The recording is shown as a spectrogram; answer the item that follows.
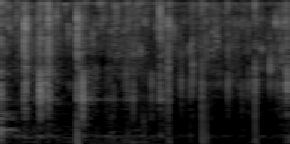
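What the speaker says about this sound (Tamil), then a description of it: "நல்லா எண்ணெய் சுடாதுன்னு கடுகு, கருவேப்பிலை எல்லாம் போட்டு" Mustard seeds and curry leaves crackle and spit in hot oil, quick sharp pops scattered over a soft sizzle, fairly faint and close.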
